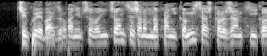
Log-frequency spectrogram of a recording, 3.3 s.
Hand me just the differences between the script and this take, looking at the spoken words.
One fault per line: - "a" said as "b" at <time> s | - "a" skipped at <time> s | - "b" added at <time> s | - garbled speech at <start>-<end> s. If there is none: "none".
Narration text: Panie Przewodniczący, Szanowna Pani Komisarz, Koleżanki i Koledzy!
none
